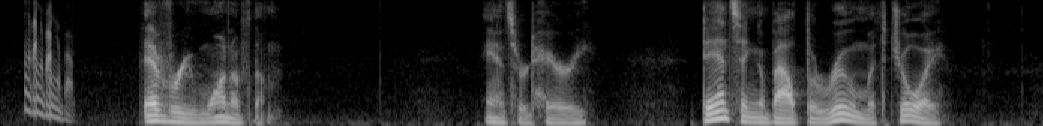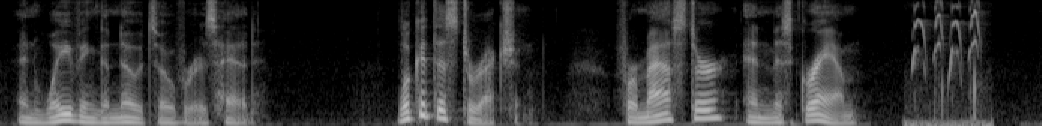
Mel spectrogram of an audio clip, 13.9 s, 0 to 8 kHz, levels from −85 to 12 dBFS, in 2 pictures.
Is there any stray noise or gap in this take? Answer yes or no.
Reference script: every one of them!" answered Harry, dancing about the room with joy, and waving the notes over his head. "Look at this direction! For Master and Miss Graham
yes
